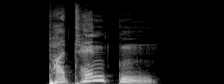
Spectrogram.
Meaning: inflection of patent: 1. strong genitive masculine/neuter singular 2. weak/mixed genitive/dative all-gender singular 3. strong/weak/mixed accusative masculine singular 4. strong dative plural
- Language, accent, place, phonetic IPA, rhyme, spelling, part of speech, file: German, Germany, Berlin, [paˈtɛntn̩], -ɛntn̩, patenten, adjective, De-patenten.ogg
